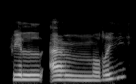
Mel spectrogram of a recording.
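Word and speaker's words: في الأمر: Fil amri. Ada yang dibaca panjang atau tidak, Ibu? Tidak. Enggak, huruf ro-nya nggak boleh panjang. Tidak fil amri, karena kasroh tidak bertemu dengannya. Iya, Kak Wa Sam.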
